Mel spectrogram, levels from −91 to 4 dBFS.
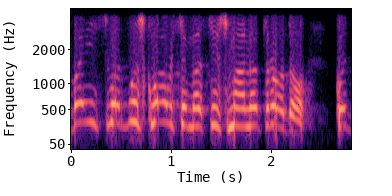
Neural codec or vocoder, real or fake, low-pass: none; real; 3.6 kHz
